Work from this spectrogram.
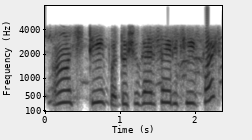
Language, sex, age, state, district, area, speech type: Kashmiri, female, 18-30, Jammu and Kashmir, Ganderbal, rural, conversation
